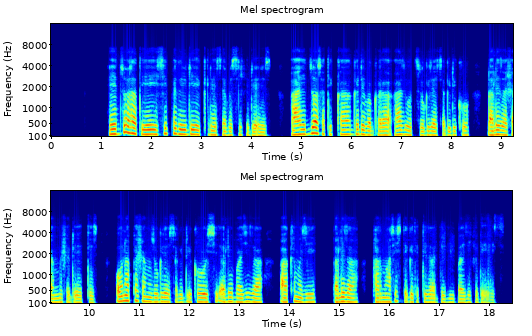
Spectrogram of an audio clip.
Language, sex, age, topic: Gamo, male, 18-24, government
